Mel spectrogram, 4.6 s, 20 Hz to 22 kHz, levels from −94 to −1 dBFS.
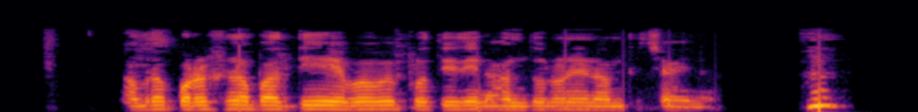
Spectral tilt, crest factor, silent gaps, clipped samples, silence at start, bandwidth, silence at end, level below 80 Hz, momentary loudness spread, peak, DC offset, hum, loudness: -6.5 dB/octave; 18 dB; 3.64-3.99 s; under 0.1%; 0.6 s; 7.6 kHz; 0.4 s; -54 dBFS; 9 LU; -8 dBFS; under 0.1%; none; -25 LUFS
